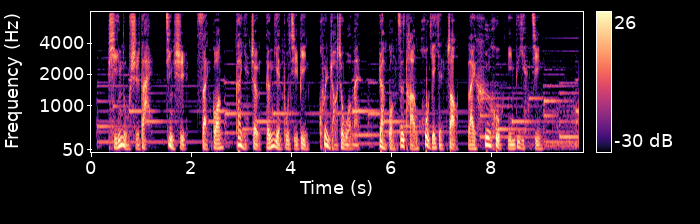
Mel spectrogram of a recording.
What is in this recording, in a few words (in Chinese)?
男, 广告; 广资堂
